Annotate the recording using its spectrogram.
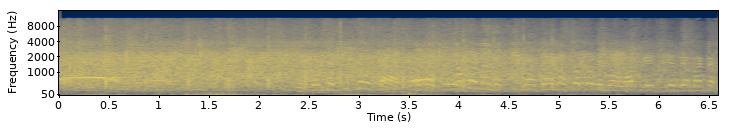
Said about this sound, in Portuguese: Pois é! De palmas pro compositor!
